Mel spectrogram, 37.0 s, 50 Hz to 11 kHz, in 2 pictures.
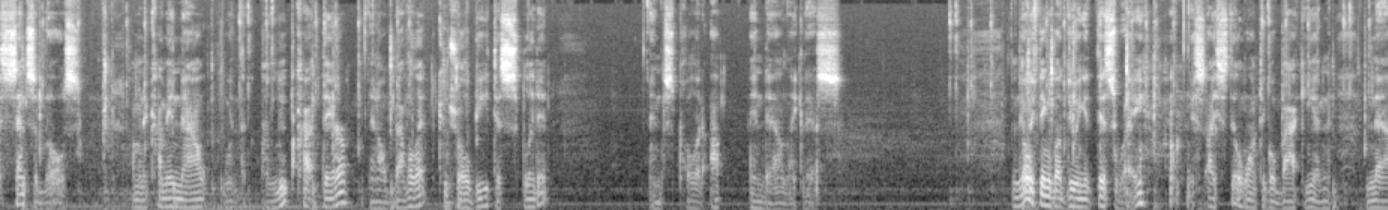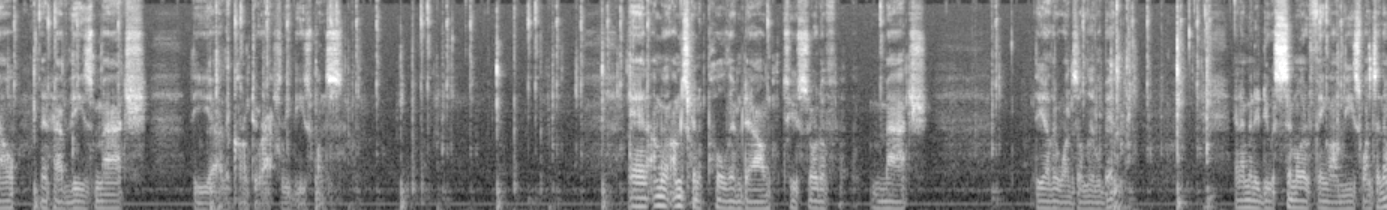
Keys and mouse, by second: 0.5-1.0 middle drag, 1.4 Tab, 1.7 middle click, 2.8 ctrl+r, 3.5 right click, 4.2 shift+middle click, 4.5 middle click, 5.3 shift+middle click, 6.1 ctrl+b, 12.6 click, 12.9 middle drag, 13.7 alt+a, 13.9 shift+middle drag, 14.3-14.7 middle drag, 15.1 shift+middle drag, 15.4 middle click, 16.0 1, 17.1 middle click, 18.2 middle click, 19.2 shift+click, 19.5-20.1 middle drag, 21.4 alt+a, 21.7 click, 22.0 middle click, 23.2 middle click, 24.1 shift+click, 24.4 middle click, 25.9 middle click, 26.6 shift+middle click, 26.9 middle click, 28.8-30.2 drag, 31.8-32.9 middle drag, 33.4 alt+a, 33.6 middle click, 34.2 shift+click, 34.6 click, 36.4 click.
